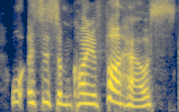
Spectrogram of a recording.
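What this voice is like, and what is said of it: Imitates a film character's accent. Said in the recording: “Because that's his accent.”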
